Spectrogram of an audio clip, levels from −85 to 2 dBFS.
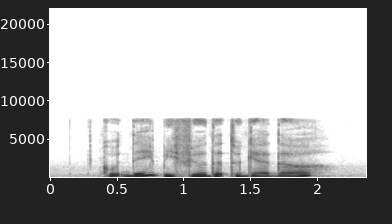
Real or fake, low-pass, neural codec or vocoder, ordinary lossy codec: real; none; none; none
